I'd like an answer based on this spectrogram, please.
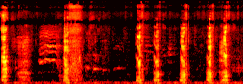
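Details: Feeding pigs giving short abrupt grunts in quick bursts, with one brief higher wavering squeal early on, then a run of clipped barking grunts.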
